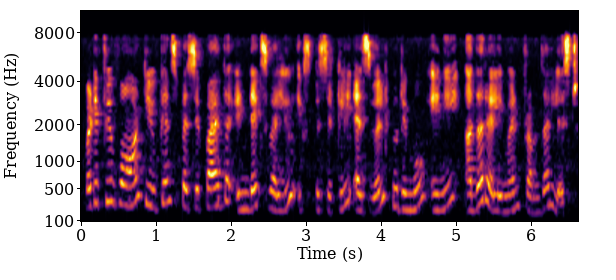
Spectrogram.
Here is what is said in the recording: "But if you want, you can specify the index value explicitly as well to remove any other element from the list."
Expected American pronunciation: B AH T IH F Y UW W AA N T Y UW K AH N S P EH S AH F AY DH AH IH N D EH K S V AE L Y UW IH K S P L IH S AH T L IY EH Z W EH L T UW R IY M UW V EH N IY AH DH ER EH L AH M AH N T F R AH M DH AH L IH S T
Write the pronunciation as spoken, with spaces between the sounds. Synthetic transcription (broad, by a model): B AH T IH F Y UW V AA N T Y UW K AH N S P EH S AH F AY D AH IH N D EH K S V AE L Y UW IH K S P L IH S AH T L IY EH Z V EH L T UW R IY M UW V EH N IY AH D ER EH L AH M AH N T F R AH M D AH L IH S T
